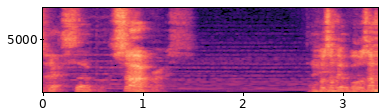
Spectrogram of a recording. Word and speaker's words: Cerberus: Oh, so you pronounce it? Yes, Cerberus.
